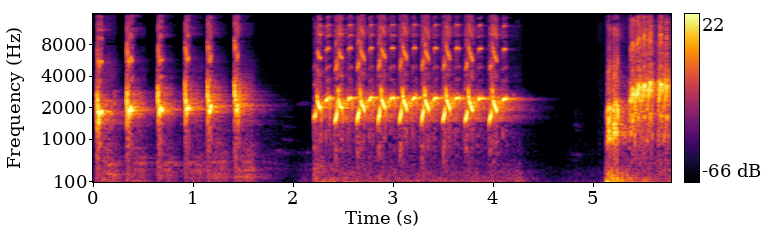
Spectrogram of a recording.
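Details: Yellow-vented bulbul female calling a male with a fighting call: six separate sharp chirps, then a fast even run of chirps, then a brief loud burst after silence.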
